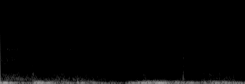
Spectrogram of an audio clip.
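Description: Typing on a computer keyboard: a quick, uneven run of keystrokes with dull low thuds.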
